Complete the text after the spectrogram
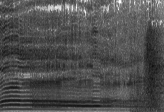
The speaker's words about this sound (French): Le crocodile s'impatiente. Le capitaine Crochet pousse un hurlement d'épouvante.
